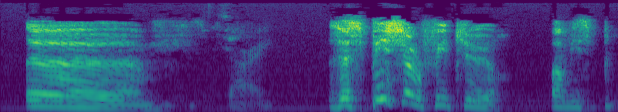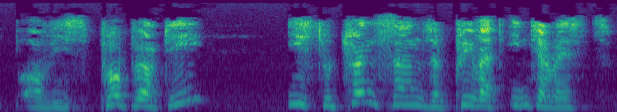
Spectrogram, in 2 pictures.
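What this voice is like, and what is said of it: Strong non-native accent in English. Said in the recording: “My accent okay. Is awful.”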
